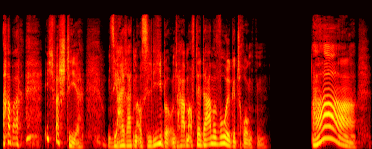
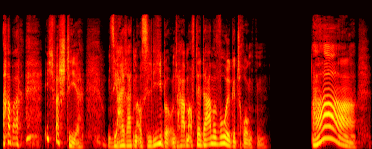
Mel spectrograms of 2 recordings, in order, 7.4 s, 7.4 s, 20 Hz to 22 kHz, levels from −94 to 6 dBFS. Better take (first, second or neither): neither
